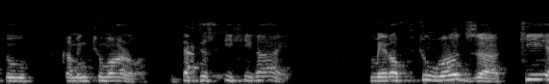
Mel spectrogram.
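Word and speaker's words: 生きがい: Well, it is pronounced as Ikigai. Ikigai.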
